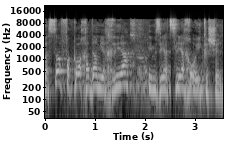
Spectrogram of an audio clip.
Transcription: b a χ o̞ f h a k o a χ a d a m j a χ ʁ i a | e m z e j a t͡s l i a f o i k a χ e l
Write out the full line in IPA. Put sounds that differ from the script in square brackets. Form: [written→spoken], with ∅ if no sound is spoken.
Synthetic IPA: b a [χ→s] o̞ f h a k o a χ a d a m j a χ ʁ i a | [e→i] m z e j a t͡s l i a [f→χ] o i k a [χ→ʃ] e l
